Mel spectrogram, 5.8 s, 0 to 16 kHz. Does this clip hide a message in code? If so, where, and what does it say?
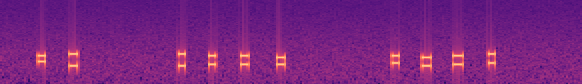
Yes: DTMF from 0.4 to 4.9 s, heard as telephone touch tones, dialled by hand, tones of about 90 ms. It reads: 03 3554 8159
